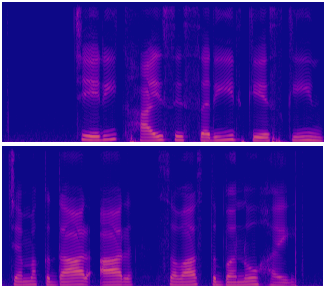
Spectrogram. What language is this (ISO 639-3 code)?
mag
